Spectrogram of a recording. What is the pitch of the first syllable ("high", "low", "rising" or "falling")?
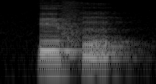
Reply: high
